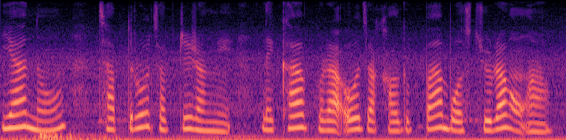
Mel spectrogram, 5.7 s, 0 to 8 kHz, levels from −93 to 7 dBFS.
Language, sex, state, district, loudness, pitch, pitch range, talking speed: Garo, female, Meghalaya, South Garo Hills, -17 LUFS, 225 Hz, 205-255 Hz, 65 wpm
